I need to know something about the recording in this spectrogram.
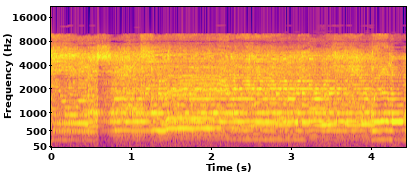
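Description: Pop-country song: a singer holds long notes over full band backing.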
